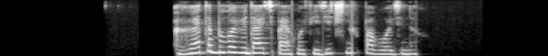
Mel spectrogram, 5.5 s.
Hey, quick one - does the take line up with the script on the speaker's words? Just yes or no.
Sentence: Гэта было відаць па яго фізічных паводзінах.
yes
